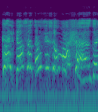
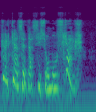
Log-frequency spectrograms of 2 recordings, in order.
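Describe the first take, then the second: First: It is said in a small, high-pitched voice. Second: It is said in a medium, middle voice.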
